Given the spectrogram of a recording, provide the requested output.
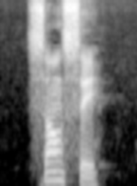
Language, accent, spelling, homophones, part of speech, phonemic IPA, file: French, France, censé, sensé, adjective, /sɑ̃.se/, LL-Q150 (fra)-censé.wav
- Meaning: supposed to, meant to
